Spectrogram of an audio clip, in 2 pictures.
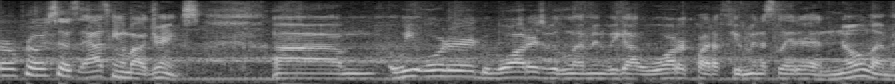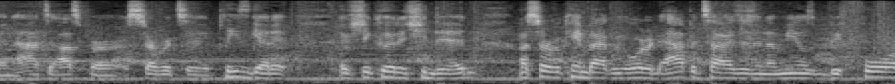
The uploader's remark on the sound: Live in the restaurant.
